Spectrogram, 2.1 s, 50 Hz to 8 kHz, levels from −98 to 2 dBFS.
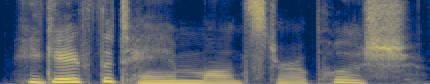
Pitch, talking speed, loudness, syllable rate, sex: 215 Hz, 195 wpm, -18 LUFS, 4.0 syllables/s, female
